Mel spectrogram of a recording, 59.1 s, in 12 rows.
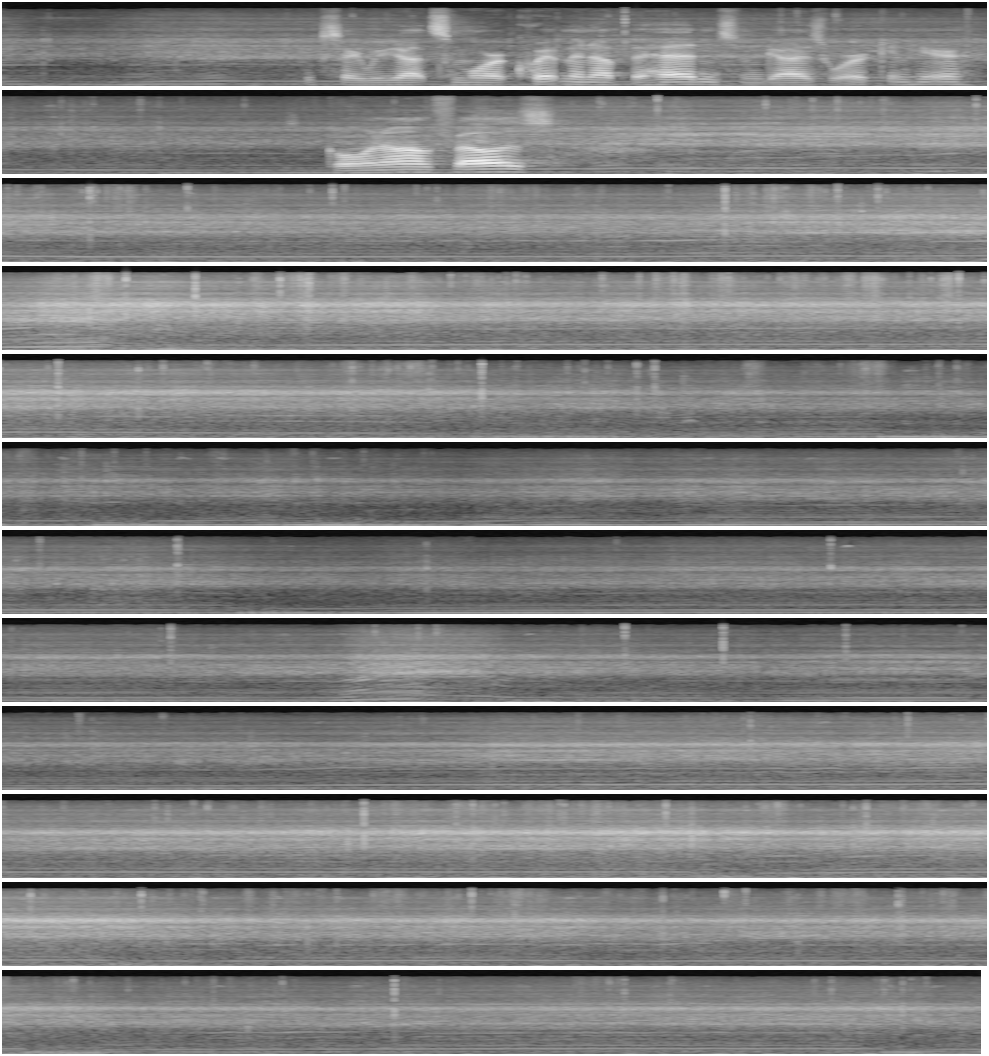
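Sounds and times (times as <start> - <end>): snowmobile engine revving: 0.0 - 59.0
steady rushing noise: 0.9 - 27.0.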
